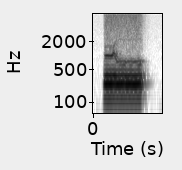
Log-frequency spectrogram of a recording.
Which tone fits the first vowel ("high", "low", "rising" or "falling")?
high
